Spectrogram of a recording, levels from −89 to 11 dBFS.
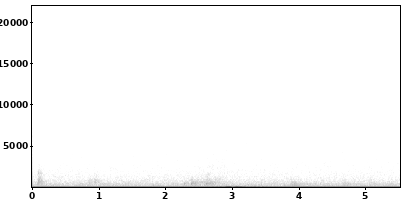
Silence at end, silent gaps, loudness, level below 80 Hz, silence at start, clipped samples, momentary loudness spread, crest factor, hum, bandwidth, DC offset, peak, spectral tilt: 0 s; none; -54 LUFS; -50 dBFS; 0 s; under 0.1%; 0 LU; 16 dB; none; 6.8 kHz; under 0.1%; -28 dBFS; -7 dB/octave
